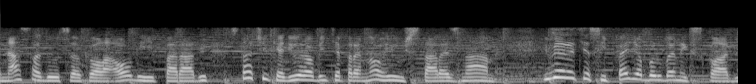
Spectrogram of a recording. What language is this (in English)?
Slovak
